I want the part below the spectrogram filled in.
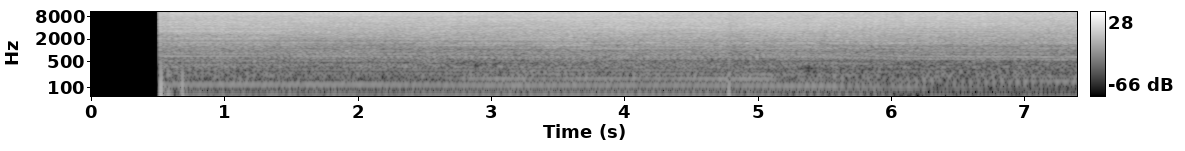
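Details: Suzuki HE21S Lapin K6 engine idling with a loud, steady hissing rush; the water pump shaft has axial play and a worn bearing, although the pump was replaced only 2 years ago.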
